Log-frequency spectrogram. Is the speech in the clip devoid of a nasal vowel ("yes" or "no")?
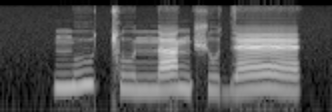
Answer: yes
